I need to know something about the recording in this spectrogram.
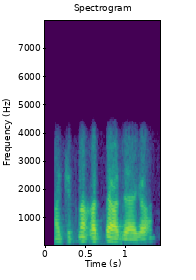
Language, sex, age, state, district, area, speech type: Urdu, male, 60+, Delhi, North East Delhi, urban, conversation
